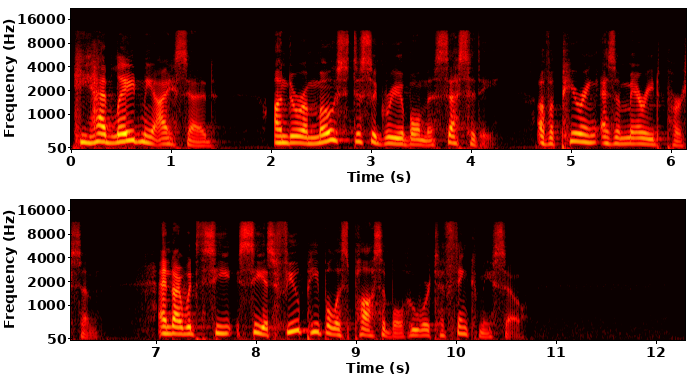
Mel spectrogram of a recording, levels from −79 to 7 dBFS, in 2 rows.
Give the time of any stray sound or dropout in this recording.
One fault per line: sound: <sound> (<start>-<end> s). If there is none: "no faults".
no faults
